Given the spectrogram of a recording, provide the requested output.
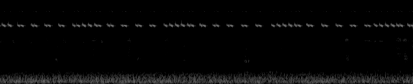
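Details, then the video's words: Cricket calling in rice paddies, quick high-pitched chirps in short bursts about every quarter second, with fainter overlapping pulses and a fairly loud low background rumble. "SUARA JANGKRIK DI PESAWAHAN"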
